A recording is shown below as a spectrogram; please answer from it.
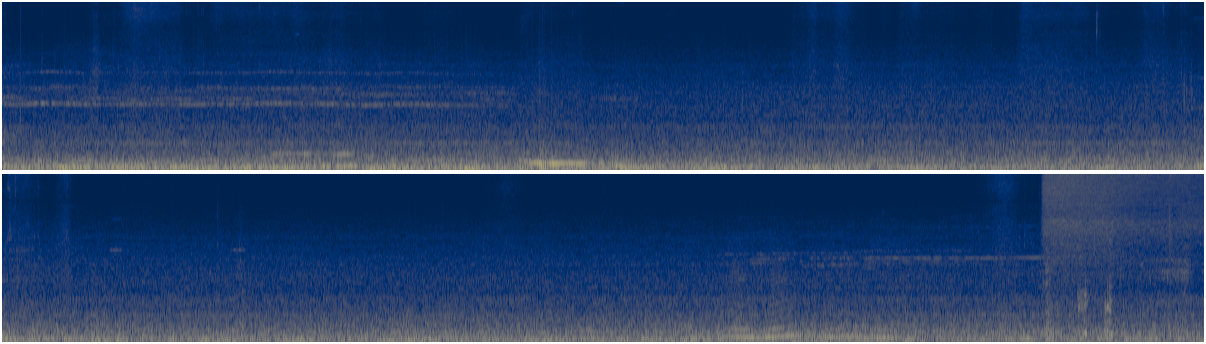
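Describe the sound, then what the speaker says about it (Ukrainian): An Italian railway station with trains gives off a loud, continuous hissing rumble with a low mechanical drone beneath it, holding steady throughout and rising into a brighter hiss near the end, with no voices. "Зупинилися на такій залізничній станції."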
